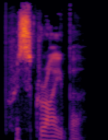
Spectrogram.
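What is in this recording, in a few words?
"prescriber", British English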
